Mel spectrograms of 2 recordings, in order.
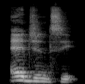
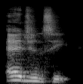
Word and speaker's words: agency: mouth position right so she's basically saying like e like bed like e as in bed. Agency. Agency. That's one mouth position. But the diff thong has two, right? And because we're pushing our voice forward, we hear the sliding. So she says, "E, we say a."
